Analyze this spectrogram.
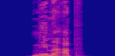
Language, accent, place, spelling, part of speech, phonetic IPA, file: German, Germany, Berlin, nähme ab, verb, [ˌnɛːmə ˈap], De-nähme ab.ogg
- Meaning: first/third-person singular subjunctive II of abnehmen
